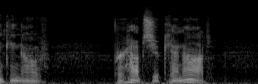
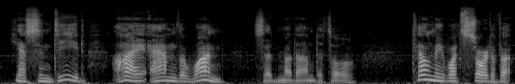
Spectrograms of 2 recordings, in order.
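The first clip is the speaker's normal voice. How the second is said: higher, eager; Madame Desault; 8 semitones higher, 3 dB louder than usual. A narrator's reading. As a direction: rush to ask about her brother.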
